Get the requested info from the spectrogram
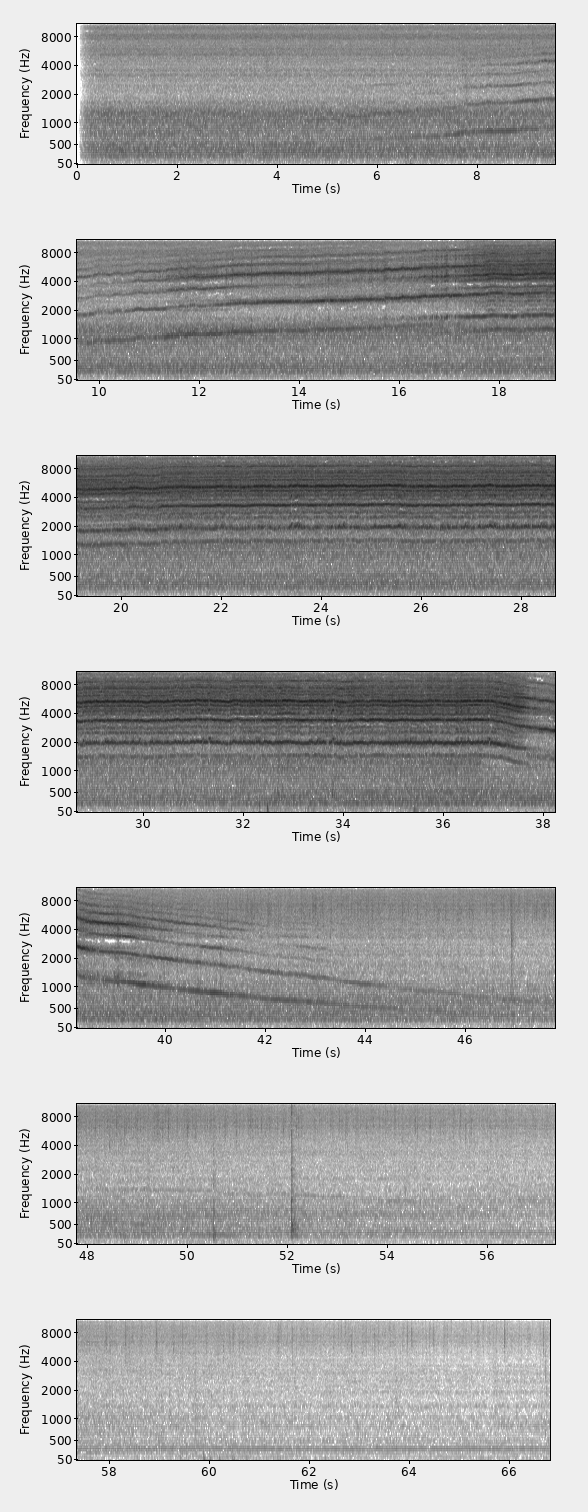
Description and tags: Tea Kettle Whistling On A Gas Stove
boil, boiling, cooking, kettle, kitchen, steam, water, whistle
